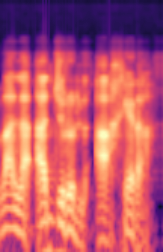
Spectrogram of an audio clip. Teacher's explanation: لام کو لمبا نہیں کریں گے، معنی الٹ ہو جائے گا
